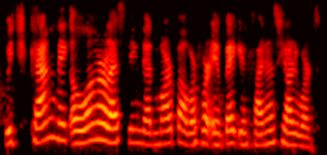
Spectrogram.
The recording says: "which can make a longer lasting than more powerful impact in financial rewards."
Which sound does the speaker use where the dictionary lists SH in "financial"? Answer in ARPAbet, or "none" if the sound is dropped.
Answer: S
